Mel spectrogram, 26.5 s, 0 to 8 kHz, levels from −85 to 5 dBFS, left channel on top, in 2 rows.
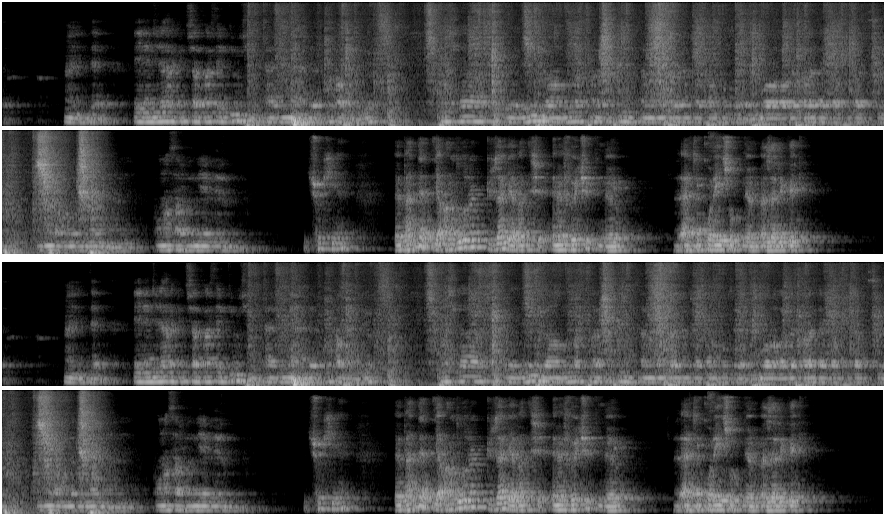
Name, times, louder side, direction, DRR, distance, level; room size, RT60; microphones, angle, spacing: voice 1, 0.9-1.5 2.0-5.6 6.6-13.3 13.7-15.2 15.5-16.9 23.3-23.8, equal, 50° right, -3 dB, 0.8 m, -33 dB
sound 1, 3.6-14.8, left 1 dB, 30° left, 0.7 m, -33 dB
voice 2, 17.8-18.4 19.1-22.5 23.4-25.2, equal, 10° left, -2 dB, 0.4 m, -29 dB
3.8 x 2.1 x 2.8 m, 1.1 s
head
